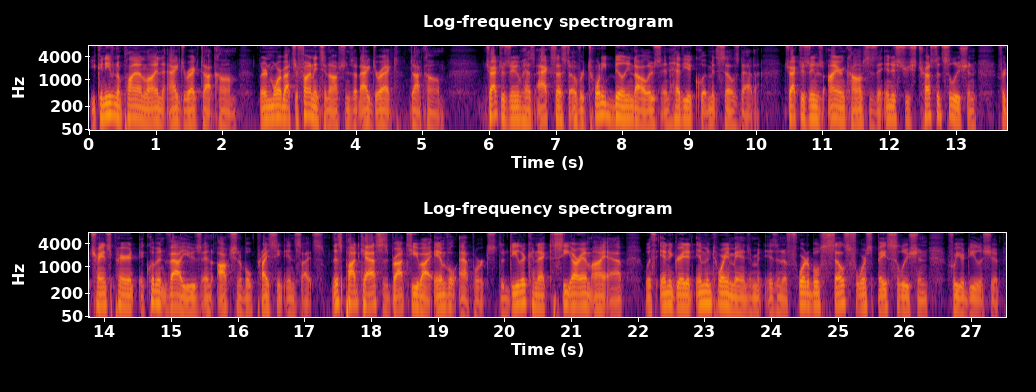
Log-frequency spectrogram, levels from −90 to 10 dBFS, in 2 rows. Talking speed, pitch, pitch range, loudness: 155 wpm, 90 Hz, 80-100 Hz, -20 LUFS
